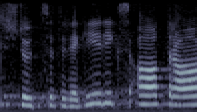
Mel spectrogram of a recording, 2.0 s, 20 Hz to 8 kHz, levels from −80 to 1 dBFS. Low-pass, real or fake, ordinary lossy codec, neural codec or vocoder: 7.2 kHz; real; none; none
